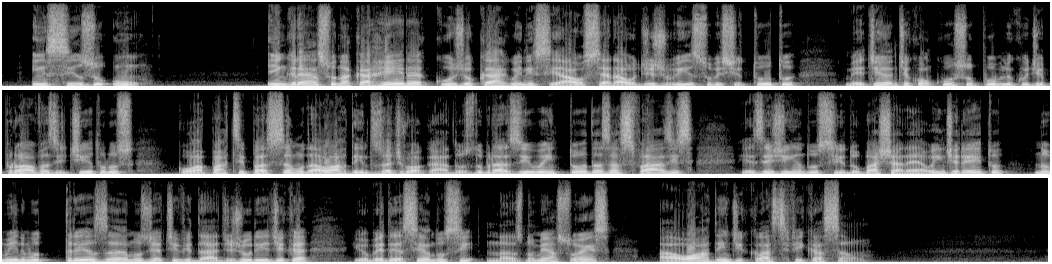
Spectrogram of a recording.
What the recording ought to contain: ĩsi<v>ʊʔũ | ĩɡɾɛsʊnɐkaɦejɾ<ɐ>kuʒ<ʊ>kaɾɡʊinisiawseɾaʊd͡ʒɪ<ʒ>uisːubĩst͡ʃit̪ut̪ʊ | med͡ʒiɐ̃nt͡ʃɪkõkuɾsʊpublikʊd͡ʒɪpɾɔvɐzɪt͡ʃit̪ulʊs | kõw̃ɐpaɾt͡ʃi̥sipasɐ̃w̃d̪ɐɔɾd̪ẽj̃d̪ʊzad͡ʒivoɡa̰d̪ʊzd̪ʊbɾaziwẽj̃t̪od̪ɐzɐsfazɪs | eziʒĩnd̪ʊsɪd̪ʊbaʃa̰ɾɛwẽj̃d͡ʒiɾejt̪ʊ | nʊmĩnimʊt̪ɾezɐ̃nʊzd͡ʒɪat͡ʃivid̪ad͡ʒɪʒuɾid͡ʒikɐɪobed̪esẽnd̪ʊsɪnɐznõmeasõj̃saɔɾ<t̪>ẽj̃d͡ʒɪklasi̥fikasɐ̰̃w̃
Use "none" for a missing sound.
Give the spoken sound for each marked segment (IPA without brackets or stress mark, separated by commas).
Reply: z, ɐ, ʊ, ʒ, d̪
